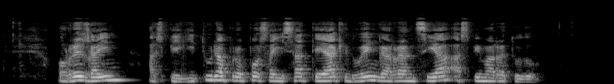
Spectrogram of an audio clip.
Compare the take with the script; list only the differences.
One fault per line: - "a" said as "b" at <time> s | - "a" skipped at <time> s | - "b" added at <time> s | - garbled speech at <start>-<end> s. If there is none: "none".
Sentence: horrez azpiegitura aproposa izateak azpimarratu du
- "gain" added at 0.9 s
- "duen garrantzia" added at 3.5 s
